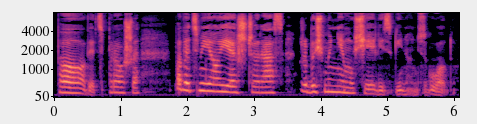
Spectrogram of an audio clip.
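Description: A woman voicing a slow, patient male tortoise who speaks very slowly and carefully. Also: medium pitch, expressive, bright, forceful tone, heavily acted.

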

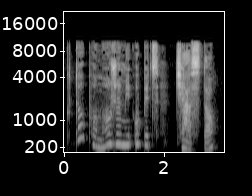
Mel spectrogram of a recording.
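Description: Woman voicing a little red hen, earnest, emphatic, lively pitch, storybook. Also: extremely slow, slightly rough, full character voice.

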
